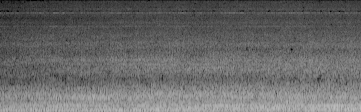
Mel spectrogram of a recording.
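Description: Custom big rig with a Cummins diesel engine runs at a chrome shop, giving a loud, steady drone with a constant low hum and no talk.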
